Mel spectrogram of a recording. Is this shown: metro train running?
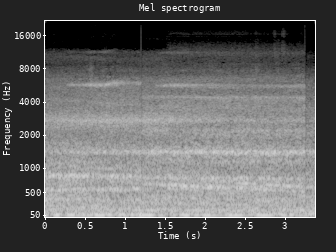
yes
